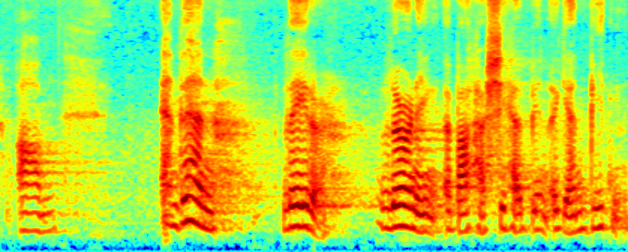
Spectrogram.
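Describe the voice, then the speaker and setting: A woman speaks in a dark, mellow tone with fairly even intonation. Her speech has long, frequent pauses. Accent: Romanian. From Romania. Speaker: professor. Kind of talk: lecture. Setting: stage with audience. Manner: fast talker. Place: hall. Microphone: podium.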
